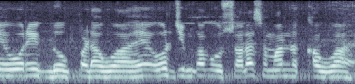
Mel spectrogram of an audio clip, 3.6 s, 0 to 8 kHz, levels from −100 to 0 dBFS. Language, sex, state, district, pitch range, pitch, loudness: Hindi, male, Uttar Pradesh, Saharanpur, 170-195 Hz, 185 Hz, -14 LUFS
